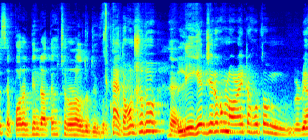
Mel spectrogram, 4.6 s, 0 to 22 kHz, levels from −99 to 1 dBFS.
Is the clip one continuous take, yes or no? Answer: yes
